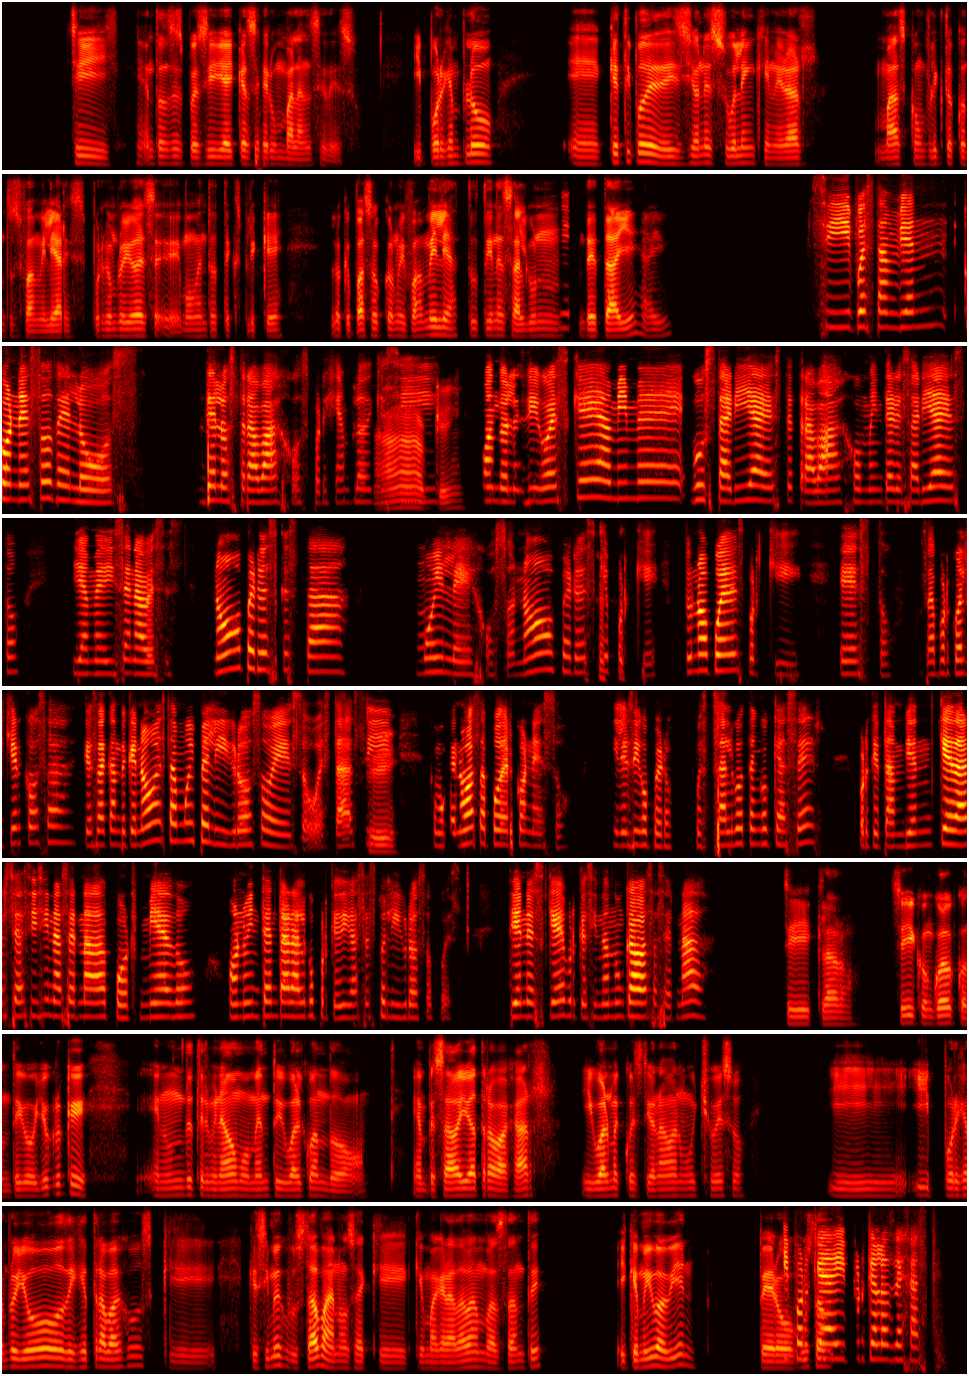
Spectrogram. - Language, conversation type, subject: Spanish, unstructured, ¿Cómo reaccionas si un familiar no respeta tus decisiones?
- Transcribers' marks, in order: other background noise; chuckle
